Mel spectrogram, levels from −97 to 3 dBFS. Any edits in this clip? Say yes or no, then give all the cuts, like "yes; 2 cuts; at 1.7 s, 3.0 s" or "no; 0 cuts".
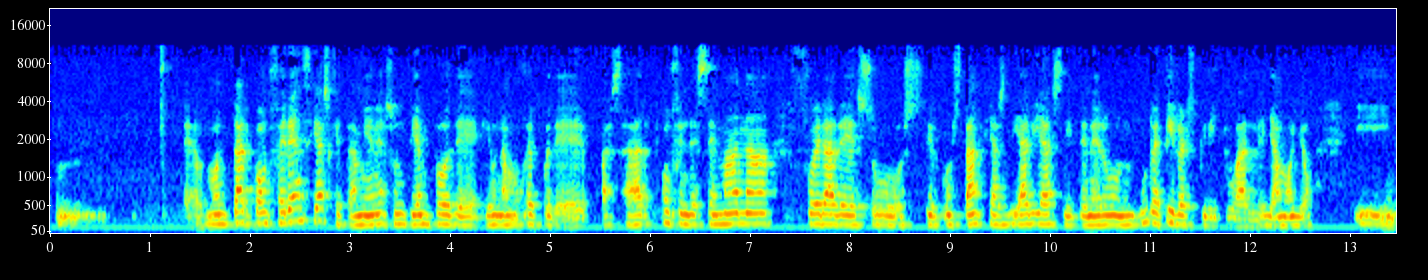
yes; 2 cuts; at 6.1 s, 7.3 s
